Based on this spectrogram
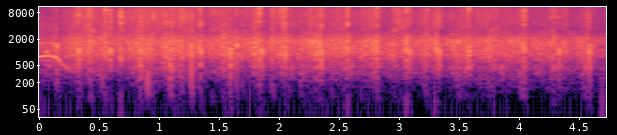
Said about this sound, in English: Round of applause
